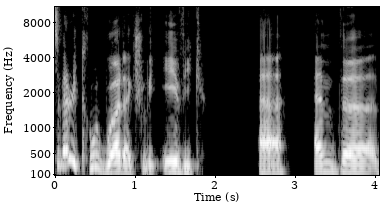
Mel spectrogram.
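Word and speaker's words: ewig: very cool word actually evik uh and the the W is by the way in German it's pronounced V so a bit like a V but bit less um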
